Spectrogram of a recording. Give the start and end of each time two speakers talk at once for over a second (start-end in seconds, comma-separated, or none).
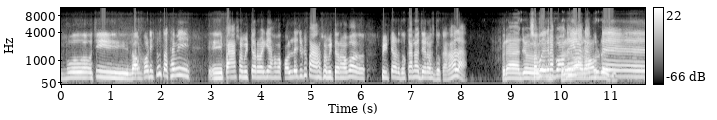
9.4-10.9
